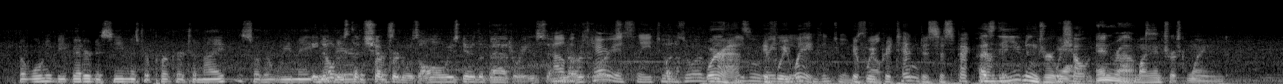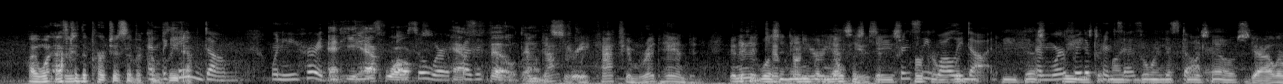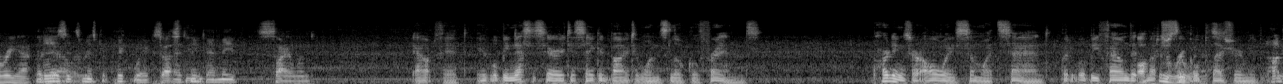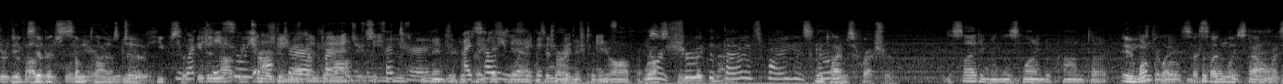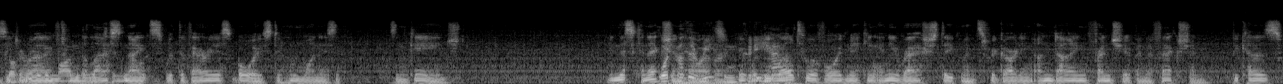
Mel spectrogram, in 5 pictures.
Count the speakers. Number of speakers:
8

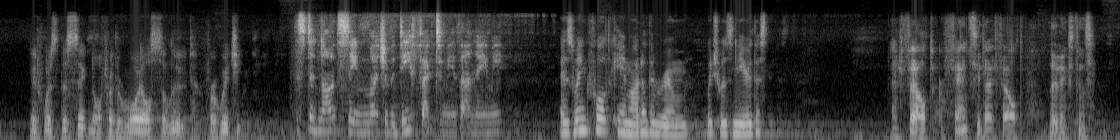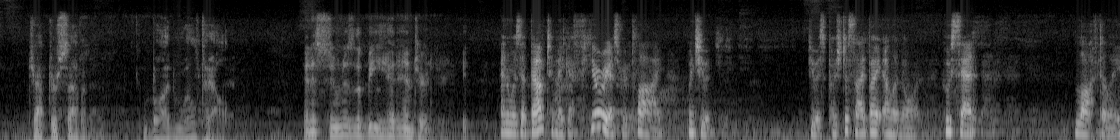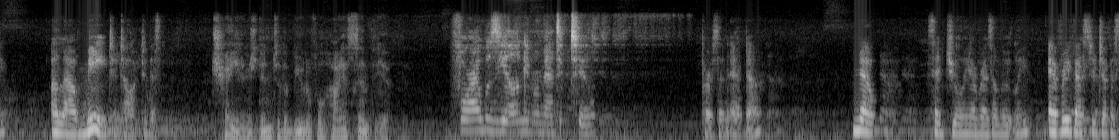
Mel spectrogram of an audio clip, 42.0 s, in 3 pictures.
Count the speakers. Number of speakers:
7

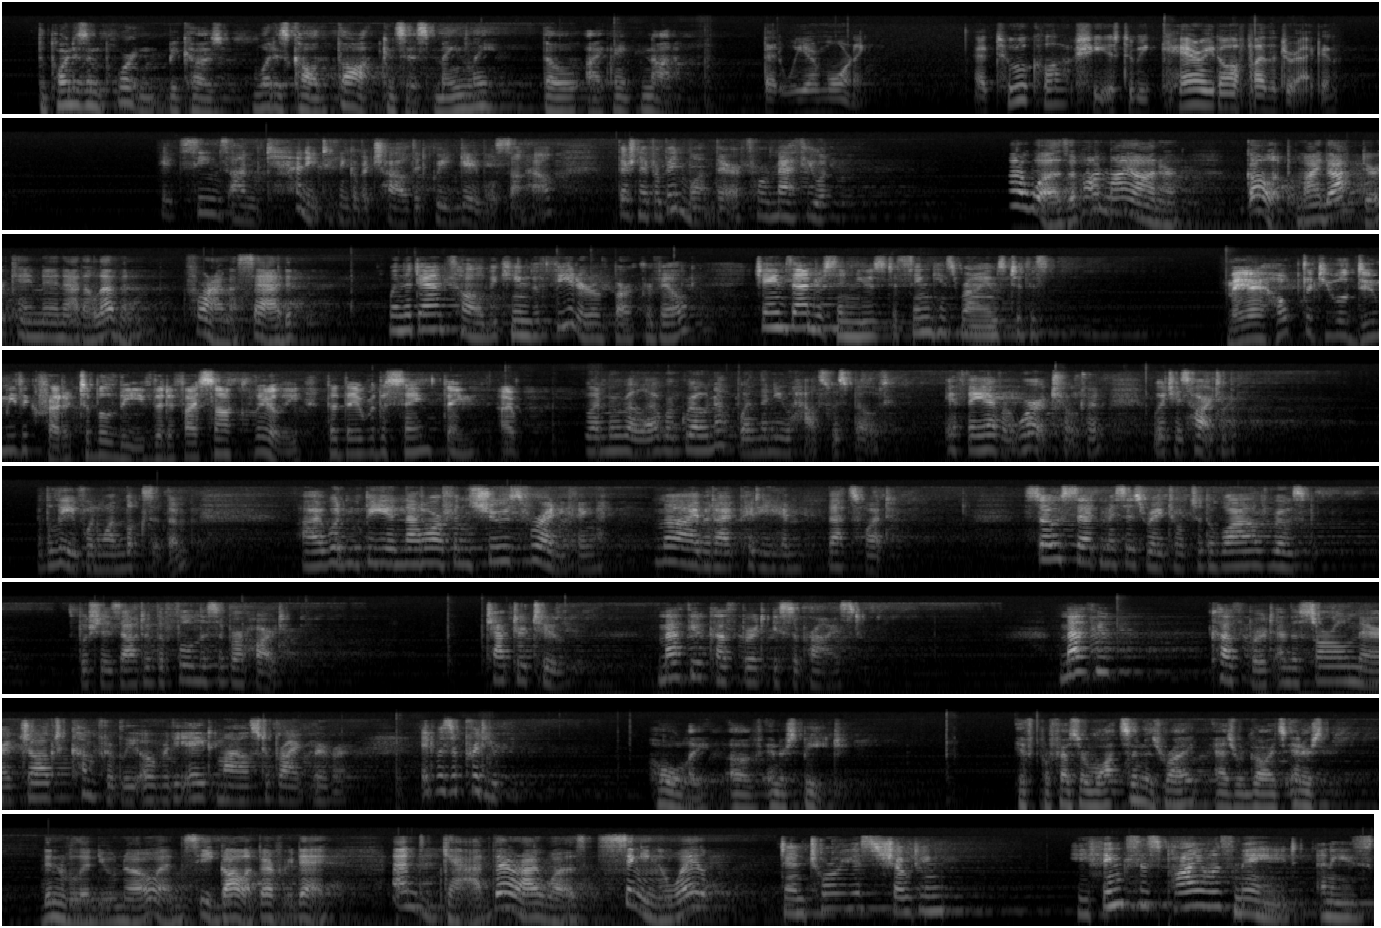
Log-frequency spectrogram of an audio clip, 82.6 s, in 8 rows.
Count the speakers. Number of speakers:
6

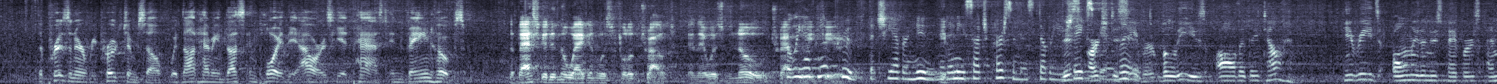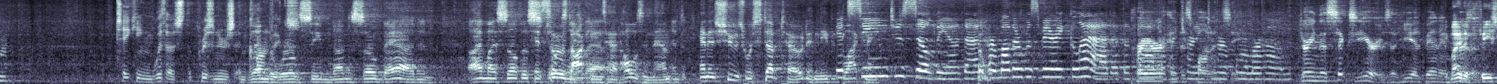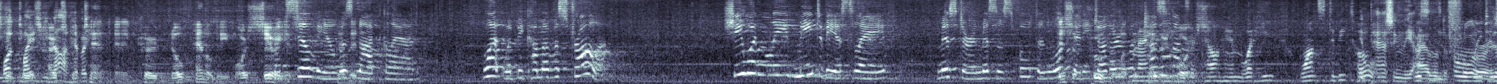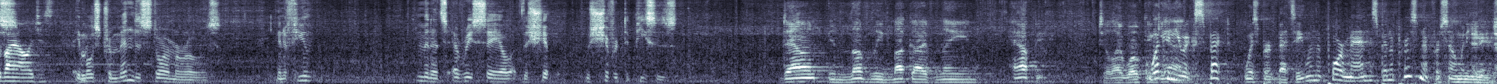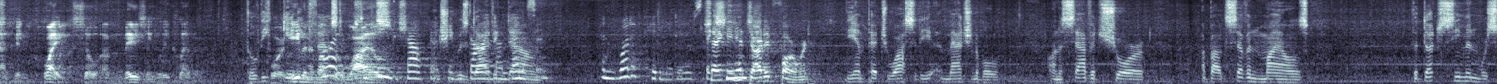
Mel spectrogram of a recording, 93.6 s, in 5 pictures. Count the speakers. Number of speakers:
8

